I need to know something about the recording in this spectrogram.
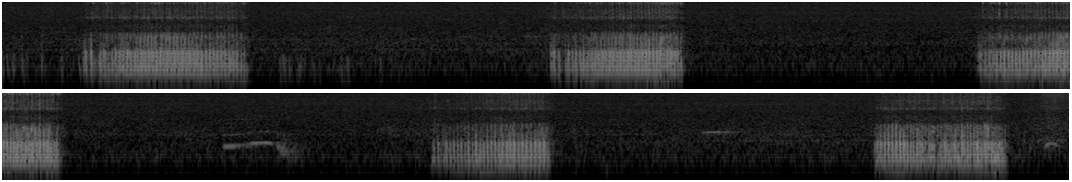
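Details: Steady snoring from a sleeping Boxer puppy: five harsh, buzzing snores of about a second each, repeating every three seconds, with soft breathing and small squeaks in the quiet pauses.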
